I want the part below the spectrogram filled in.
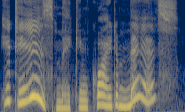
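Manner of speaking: very high, dainty falsetto; tiny amused heroine; smiling Minnie. A narrator's reading. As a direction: exclaim sweetly with a smile. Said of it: "said Minnie with a smile".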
